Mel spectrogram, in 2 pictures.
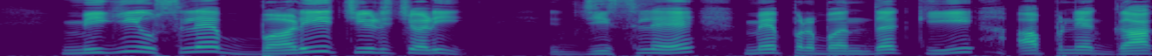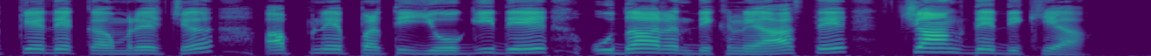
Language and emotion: Dogri, disgusted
